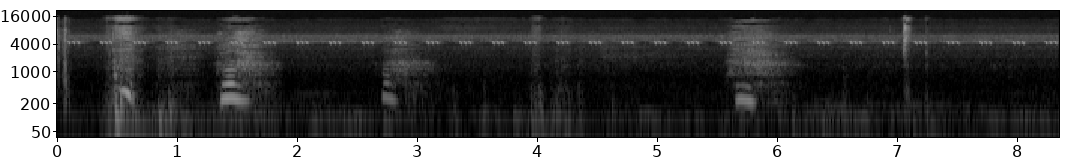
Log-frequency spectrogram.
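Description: Crickets chirping in a steady, even pulse, about three to four chirps a second. Four short, low voice sounds with a falling pitch break in over it at intervals and are the loudest sounds.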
